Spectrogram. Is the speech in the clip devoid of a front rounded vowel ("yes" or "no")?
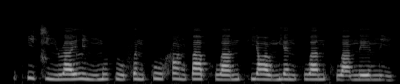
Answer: yes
